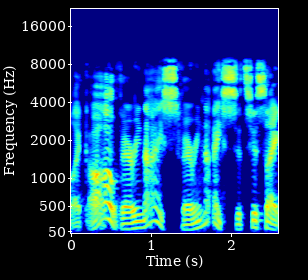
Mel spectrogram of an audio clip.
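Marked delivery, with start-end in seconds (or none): 0.2-2.1 play-acted, slow, swooping, subtly belittling condescension. Imitating people from New England belittling a buyer: imitating a subtly belittling New England tone. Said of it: "how people from New England can belittle you with very subtle, uh, changes in their voice".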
